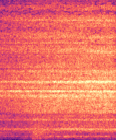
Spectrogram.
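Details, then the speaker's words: Hydraulic cylinder rebuild, compressed-air test of a needle valve: steady air hiss cuts off sharply as the needle seats, showing the needle closes and shuts off air properly. "So, that sound is uh you could hear that it's closing it and then the all the air is coming back to me. So, it's saying that this needle is able to go in and and shut off the air."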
